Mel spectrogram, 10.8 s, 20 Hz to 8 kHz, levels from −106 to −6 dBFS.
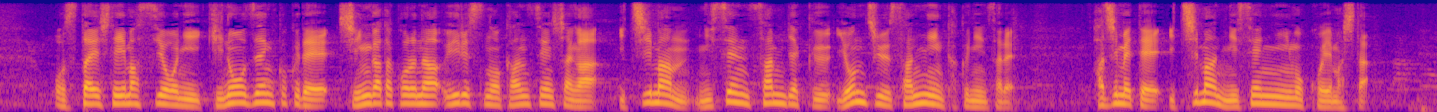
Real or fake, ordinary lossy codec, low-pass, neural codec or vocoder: real; none; 7.2 kHz; none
